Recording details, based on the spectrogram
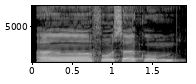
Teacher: ساکن کے ساتھ ملانا ہے، نون ساکن میں غنہ کریں گے، فا کو نرم سے ادا کریں گے، سین کی سیٹی باریک ہوگی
